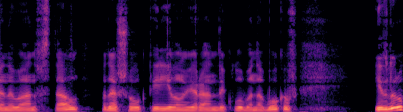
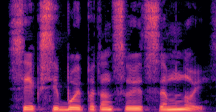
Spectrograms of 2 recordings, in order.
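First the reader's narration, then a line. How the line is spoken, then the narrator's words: Angry. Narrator (Russian): сердито сказала Памела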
